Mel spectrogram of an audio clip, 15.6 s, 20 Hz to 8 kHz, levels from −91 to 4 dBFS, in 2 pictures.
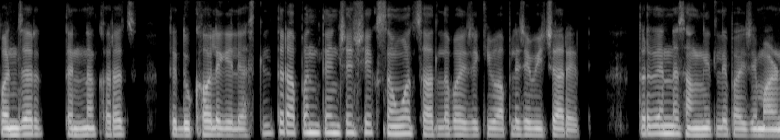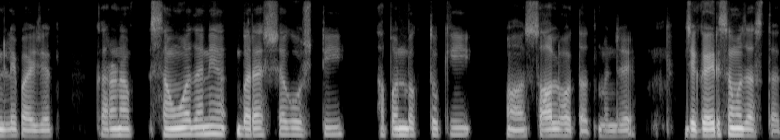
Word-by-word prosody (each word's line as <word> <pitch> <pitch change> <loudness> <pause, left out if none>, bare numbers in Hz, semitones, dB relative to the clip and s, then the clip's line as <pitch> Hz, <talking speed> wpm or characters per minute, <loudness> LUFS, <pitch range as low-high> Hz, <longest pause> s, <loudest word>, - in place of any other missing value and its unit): पण 140 0 +8
जर 155 0 +3 0.3
त्यांना 140 0 +2
खरंच 145 +1 -4 0.4
ते - - 0
दुखावले 140 +1 +2
गेले 135 -1 -1
असतील, 170 +6 -9
तर 200 - 0
आपण 185 +1 +3
त्यांच्याशी 185 +1 0
एक 185 - -6
संवाद 165 0 +2
साधला 145 0 -3
पाहिजे 140 -1 -2
किंवा 140 -1 -3
आपले 140 +2 -5
जे 140 0 0
विचार 135 0 -1
आहेत, 120 -1 -5 0.6
तर 165 0 0
त्यांना 165 -1 +4
सांगितले 140 -1 +2
पाहिजे, 135 -1 -1
मांडले 125 0 +3
पाहिजेत. 120 -1 -2 0.5
कारण 135 +1 0
आ, 135 - +2 0.2
संवादाने 150 +3 +3 0.2
बऱ्याचशा 140 +1 -1
गोष्टी 145 +2 -6 0.4
आपण 140 -1 +3
बघतो 140 0 -3
की 145 -1 -6 0.6
सॉल्व्ह 125 +1 0
होतात. 215 - -4
म्हणजे 115 +1 -6 0.6
जे 130 - +5
गैरसमज 135 +2 +6
असतात, 115 -2 -6
140 Hz, 155 wpm, -22 LUFS, 135-150 Hz, 0.6 s, पण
